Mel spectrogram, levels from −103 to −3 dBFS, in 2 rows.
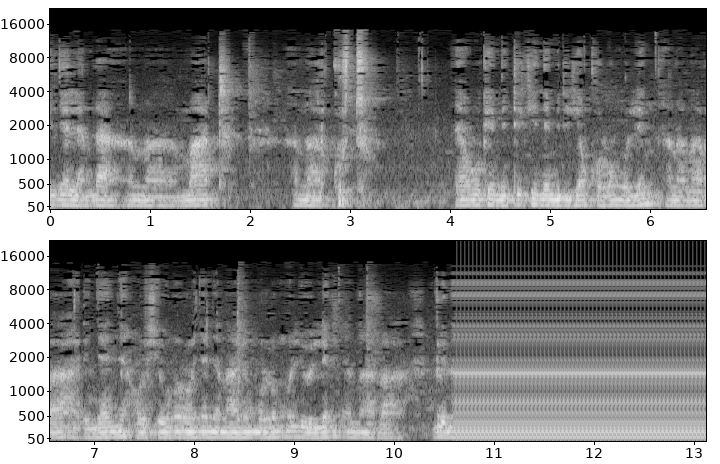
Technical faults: Vorbis compression; system hang loop

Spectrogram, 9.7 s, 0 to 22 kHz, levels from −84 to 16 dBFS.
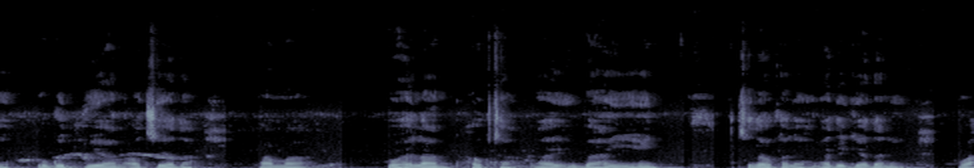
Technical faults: none

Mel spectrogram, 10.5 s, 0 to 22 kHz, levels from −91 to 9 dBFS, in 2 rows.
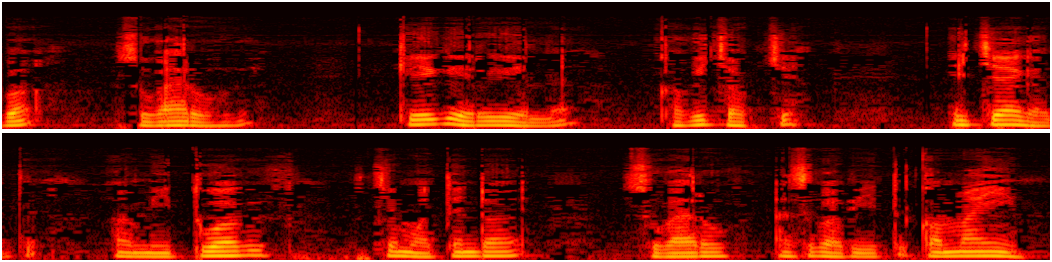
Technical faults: low-bitrate audio saved at a high bitrate

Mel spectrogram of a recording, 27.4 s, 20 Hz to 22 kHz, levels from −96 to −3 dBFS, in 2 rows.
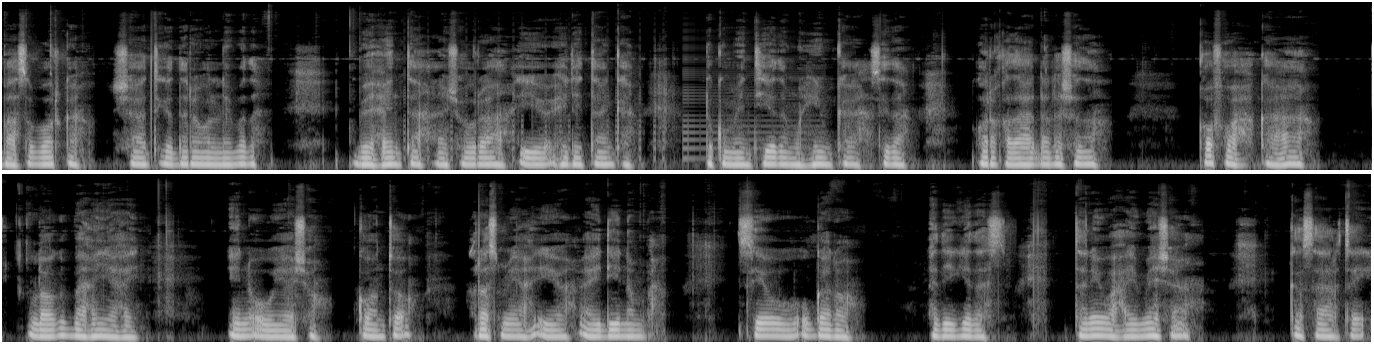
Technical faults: GSM signalling bursts; GSM phone buzz

